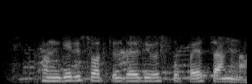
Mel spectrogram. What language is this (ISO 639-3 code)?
mar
